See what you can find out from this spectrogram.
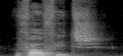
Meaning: folding bicycle
- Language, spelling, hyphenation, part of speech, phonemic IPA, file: Dutch, vouwfiets, vouw‧fiets, noun, /ˈvɑu̯.fits/, Nl-vouwfiets.ogg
